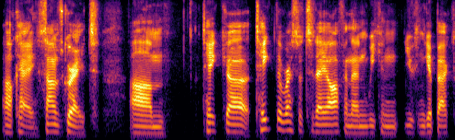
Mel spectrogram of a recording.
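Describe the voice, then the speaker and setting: Male roleplayer, lowish pitch with a strikingly bright edge, hesitant off-the-cuff delivery, casual. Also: normal speed, no echo, rough recording. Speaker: player in a tabletop roleplaying game.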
